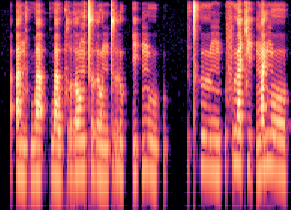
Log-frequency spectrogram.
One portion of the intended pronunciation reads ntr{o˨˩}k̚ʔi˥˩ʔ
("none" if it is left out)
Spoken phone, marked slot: u˨˩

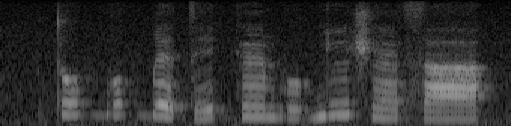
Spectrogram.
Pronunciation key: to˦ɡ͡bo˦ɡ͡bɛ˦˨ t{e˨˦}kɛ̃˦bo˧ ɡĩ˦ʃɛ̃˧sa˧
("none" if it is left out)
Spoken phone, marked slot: e˨˦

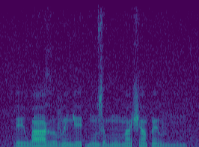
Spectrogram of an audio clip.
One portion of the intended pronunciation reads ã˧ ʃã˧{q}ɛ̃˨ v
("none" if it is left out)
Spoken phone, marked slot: p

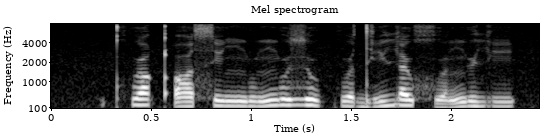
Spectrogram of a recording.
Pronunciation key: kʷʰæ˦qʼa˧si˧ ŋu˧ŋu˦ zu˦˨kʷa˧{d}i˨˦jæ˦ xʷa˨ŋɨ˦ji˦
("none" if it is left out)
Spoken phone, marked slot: d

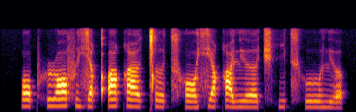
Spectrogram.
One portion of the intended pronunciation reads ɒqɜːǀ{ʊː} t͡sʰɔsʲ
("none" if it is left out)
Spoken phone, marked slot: əː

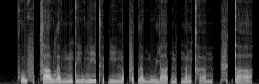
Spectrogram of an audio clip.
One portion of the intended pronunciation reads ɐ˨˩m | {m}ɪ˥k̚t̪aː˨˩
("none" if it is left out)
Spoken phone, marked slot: f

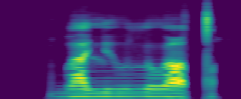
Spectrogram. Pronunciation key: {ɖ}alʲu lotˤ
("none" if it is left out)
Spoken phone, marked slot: b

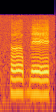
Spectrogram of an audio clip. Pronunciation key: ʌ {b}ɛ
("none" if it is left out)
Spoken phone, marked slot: b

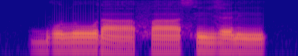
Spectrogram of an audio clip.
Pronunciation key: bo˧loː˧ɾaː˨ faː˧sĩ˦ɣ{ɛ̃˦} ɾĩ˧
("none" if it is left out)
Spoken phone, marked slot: ɛ˦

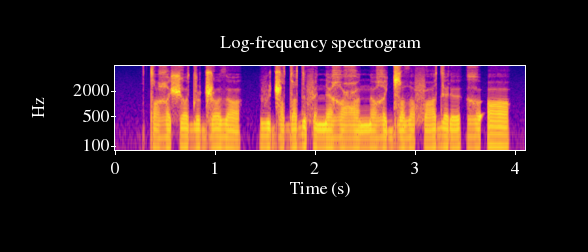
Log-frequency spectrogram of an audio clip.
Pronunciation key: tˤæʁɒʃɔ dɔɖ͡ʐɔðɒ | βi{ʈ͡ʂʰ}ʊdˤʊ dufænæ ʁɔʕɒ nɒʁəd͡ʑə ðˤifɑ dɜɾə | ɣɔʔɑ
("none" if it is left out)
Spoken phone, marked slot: ɖ͡ʐ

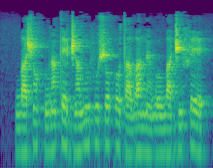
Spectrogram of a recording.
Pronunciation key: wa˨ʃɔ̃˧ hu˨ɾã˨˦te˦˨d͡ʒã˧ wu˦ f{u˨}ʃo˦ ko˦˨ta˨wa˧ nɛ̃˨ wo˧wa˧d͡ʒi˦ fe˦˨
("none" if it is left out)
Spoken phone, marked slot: u˦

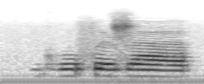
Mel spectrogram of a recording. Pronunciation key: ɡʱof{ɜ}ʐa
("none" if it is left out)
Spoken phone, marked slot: ɜ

